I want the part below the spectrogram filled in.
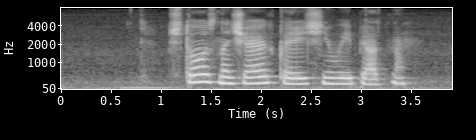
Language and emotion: Russian, neutral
